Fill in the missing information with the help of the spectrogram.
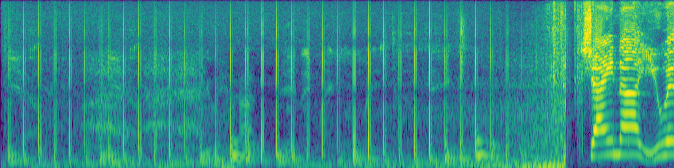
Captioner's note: whoosh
